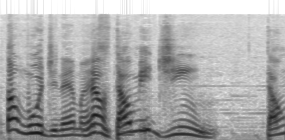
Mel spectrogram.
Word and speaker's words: Talmud: não sei não porque via de regra se pronuncia talmud né mas não dá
